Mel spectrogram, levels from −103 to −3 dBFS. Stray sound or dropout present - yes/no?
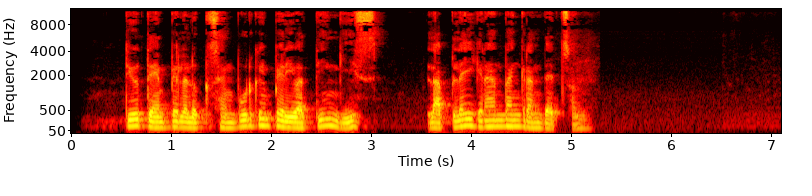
no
